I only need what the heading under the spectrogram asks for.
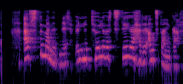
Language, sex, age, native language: Icelandic, female, 40-49, Icelandic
